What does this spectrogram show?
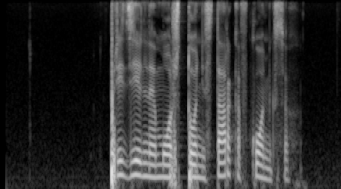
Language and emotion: Russian, neutral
